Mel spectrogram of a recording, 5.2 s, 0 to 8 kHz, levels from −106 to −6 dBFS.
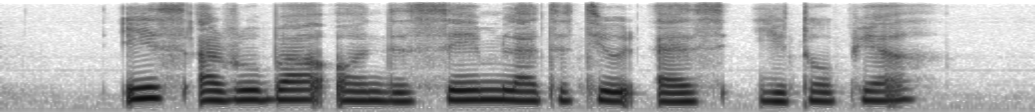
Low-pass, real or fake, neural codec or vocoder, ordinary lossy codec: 7.2 kHz; real; none; none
